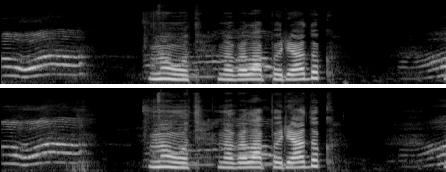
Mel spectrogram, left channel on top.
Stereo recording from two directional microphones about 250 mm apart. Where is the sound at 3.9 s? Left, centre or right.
Centre.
